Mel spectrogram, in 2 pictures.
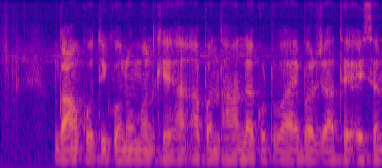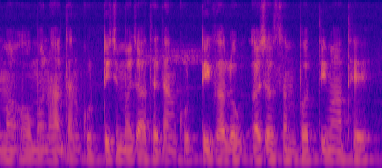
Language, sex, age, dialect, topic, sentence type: Chhattisgarhi, male, 25-30, Western/Budati/Khatahi, banking, statement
